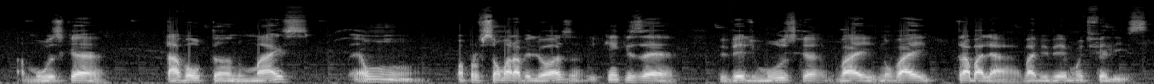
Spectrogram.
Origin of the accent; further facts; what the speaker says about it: Rio Bananal, Espírito Santo, Brazil; now in Linhares, Brazil; E em um determinado momento nos mudamos para Rio Baranal. Meu pai vendo um grande movimento de motos lá e levou a loja para Rio Baranal. E foi lá onde eu passei minha infância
